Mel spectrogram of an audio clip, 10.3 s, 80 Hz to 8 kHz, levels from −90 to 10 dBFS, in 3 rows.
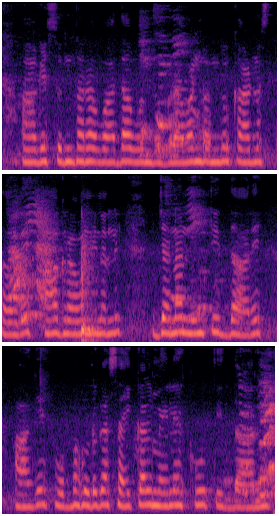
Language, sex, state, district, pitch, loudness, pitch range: Kannada, female, Karnataka, Dharwad, 235 Hz, -24 LUFS, 225-240 Hz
